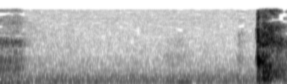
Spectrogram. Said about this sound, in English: Apparently, hold on, I got to sneeze again.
